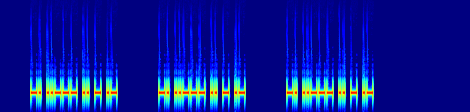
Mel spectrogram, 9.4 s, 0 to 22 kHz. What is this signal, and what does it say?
Morse code, heard as a keyed tone, about 31 wpm, 700 Hz. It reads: N2ITA N2ITA N2ITA
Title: USA Call Signs - 5 Characters - Repeated 3x - 30wpm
